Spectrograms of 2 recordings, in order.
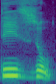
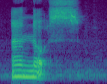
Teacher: Le S final ne se prononce pas dans le mot os au pluriel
